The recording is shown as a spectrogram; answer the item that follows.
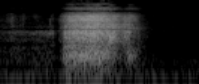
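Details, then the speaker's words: Explosive, hissing sneeze lasting under a second, then quiet breathing; the person's nose is itchy, tickly and red from repeated sneezing triggered by a pine, orange and cinnamon Christmas candle. "oh I can't they're making me so tickly and my nose is so itchy and oh yeah my nose is so red I've been sneezing because of this"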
